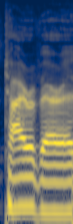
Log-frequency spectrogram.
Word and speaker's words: Thai Rivera: my favorite platform right now my name is Ty Rivera it's spelled t-h-a-i-r-i-v-e-r-a which is also the same as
